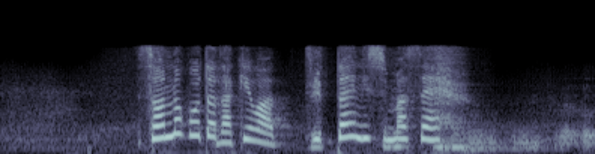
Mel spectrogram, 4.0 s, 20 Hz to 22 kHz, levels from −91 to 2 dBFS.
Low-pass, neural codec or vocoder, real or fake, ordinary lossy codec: 7.2 kHz; codec, 16 kHz, 0.5 kbps, X-Codec, HuBERT features, trained on LibriSpeech; fake; AAC, 48 kbps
